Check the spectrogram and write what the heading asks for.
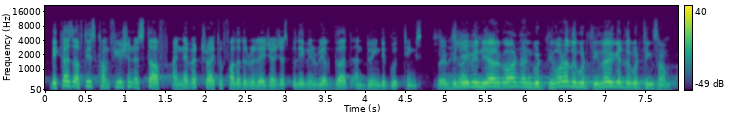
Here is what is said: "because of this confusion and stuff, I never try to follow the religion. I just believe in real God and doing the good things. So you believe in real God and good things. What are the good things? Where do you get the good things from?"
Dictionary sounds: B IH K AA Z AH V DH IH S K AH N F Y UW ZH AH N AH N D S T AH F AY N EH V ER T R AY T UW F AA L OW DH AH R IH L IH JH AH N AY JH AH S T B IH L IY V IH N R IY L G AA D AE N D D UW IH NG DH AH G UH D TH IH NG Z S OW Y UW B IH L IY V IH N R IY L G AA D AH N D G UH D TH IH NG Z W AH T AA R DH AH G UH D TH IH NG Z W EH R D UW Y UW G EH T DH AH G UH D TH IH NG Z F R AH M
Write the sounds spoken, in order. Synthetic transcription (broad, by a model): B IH K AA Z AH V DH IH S K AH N F Y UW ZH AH N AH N S T AH F AY N EH V ER T R AY T UW F AA L OW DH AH R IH L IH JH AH IH JH AH S T B IH L IY V IH N R IY L G AA D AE N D D UW IH NG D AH G UH D T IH NG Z S OW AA B IH L IY V IH N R IY L G AA D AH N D G UH D T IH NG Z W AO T AA R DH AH G UH D T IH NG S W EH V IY G EH T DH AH G UH D T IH NG S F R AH M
